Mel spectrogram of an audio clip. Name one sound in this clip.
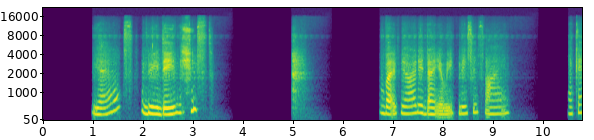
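A young woman speaks animatedly and close to a microphone, in short bursts.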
